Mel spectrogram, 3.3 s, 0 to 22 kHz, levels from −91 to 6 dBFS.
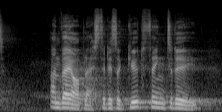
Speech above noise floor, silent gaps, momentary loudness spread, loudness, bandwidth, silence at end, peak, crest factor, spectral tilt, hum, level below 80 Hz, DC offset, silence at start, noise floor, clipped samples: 33 dB; none; 10 LU; -27 LUFS; 16 kHz; 0.05 s; -8 dBFS; 20 dB; -5.5 dB/octave; none; -72 dBFS; under 0.1%; 0 s; -60 dBFS; under 0.1%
